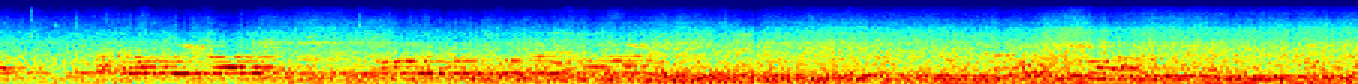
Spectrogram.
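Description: A crowd chatters in an echoing indoor hall.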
